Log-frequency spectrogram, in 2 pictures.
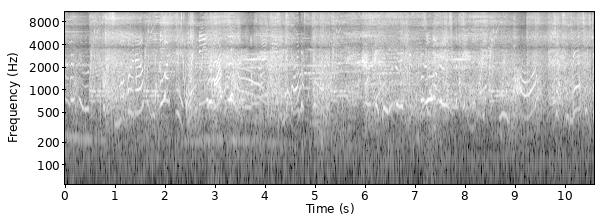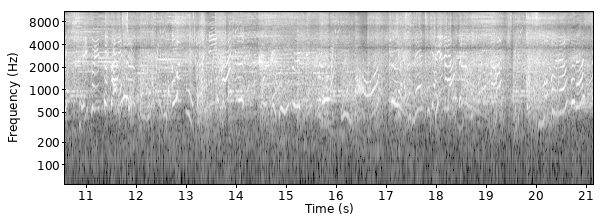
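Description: Magic blasts whoosh and crackle in quick succession.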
